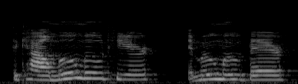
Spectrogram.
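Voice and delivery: ordinary delivery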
